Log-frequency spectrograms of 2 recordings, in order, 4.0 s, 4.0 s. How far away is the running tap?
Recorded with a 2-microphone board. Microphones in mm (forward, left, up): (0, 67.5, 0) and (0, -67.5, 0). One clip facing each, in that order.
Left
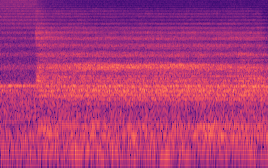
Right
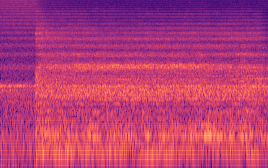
About 4.5 m.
